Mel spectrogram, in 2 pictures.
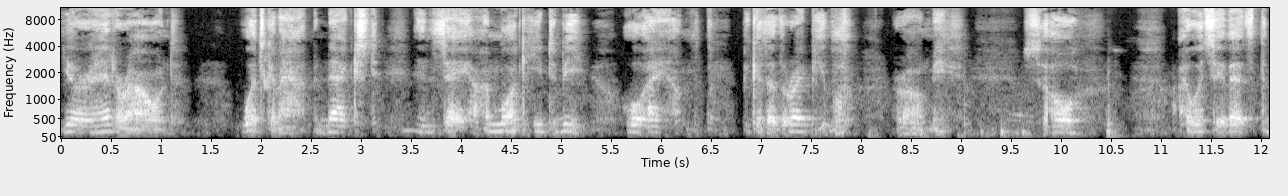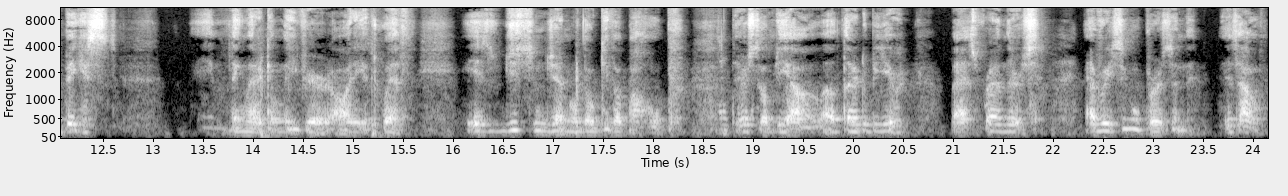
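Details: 22-year-old man with cerebral palsy affecting his muscles, tighter muscles making talking more difficult, audible in his voice; dysarthria (cerebral palsy).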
